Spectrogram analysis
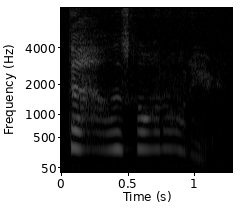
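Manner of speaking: high, exasperated squeak of confusion; the hell, half laughing in disbelief; baffled outburst. Real, not acted. Tutorial maker baffled by his own switch setup, squeaking high.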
